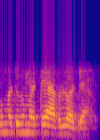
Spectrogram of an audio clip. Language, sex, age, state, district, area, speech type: Maithili, female, 30-45, Bihar, Samastipur, rural, conversation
